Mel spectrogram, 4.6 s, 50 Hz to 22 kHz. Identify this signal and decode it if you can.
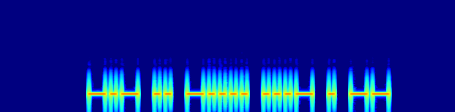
Morse code, heard as a keyed tone, about 22 wpm, 700 Hz. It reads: KI6VEM
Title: USA Call Signs 22wpm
